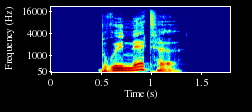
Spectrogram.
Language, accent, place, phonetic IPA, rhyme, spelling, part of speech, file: German, Germany, Berlin, [bʁyˈnɛtə], -ɛtə, brünette, adjective, De-brünette.ogg
- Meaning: inflection of brünett: 1. strong/mixed nominative/accusative feminine singular 2. strong nominative/accusative plural 3. weak nominative all-gender singular 4. weak accusative feminine/neuter singular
